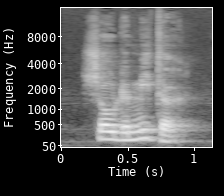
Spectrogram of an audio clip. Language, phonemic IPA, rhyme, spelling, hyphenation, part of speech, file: Dutch, /ˌsoː.dəˈmi.tər/, -itər, sodemieter, so‧de‧mie‧ter, noun, Nl-sodemieter.ogg
- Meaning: 1. sodomite, bugger 2. damn, bugger (often in denials with verb indicating concern, interest or care)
